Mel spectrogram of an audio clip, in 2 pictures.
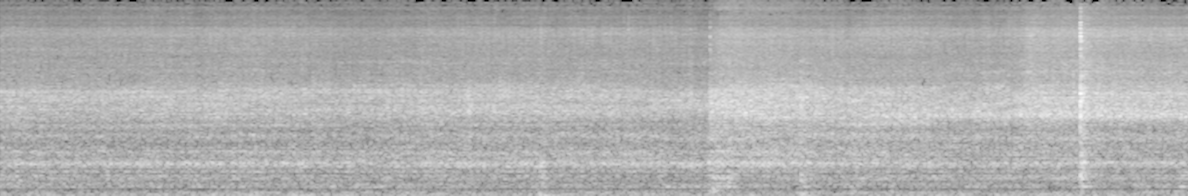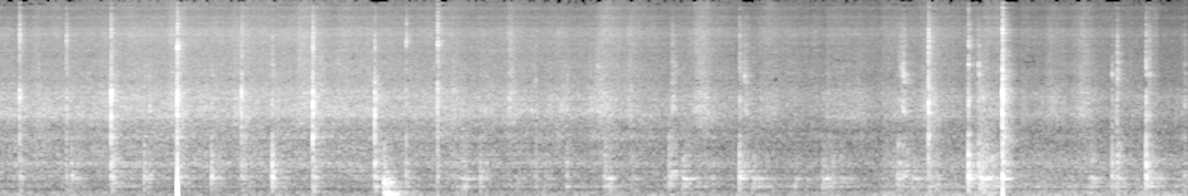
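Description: Maggi noodles and chopped vegetables sizzling in oil in a metal wok, a steady frying hiss that grows louder about nine seconds in. From about halfway, a steel spoon clinks and scrapes against the pan again and again as the noodles are stirred.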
